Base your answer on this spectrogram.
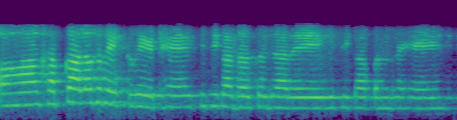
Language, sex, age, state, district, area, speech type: Hindi, female, 18-30, Uttar Pradesh, Azamgarh, urban, conversation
